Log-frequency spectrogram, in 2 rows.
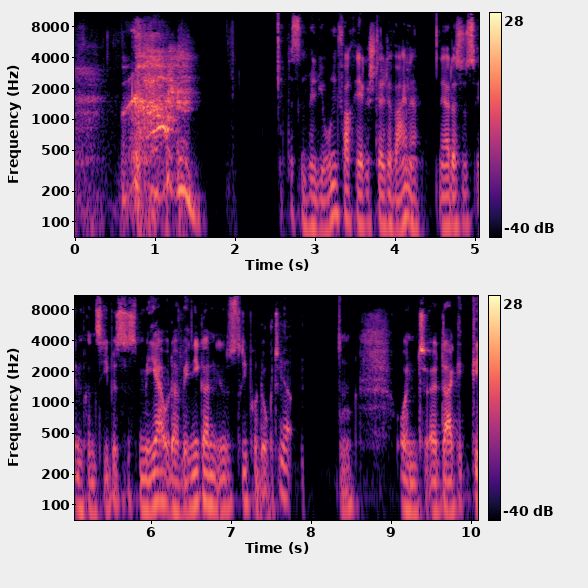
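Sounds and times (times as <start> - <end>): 
adult coughing or clearing throat: 0.6 - 1.6
speech: 2.8 - 10.0.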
